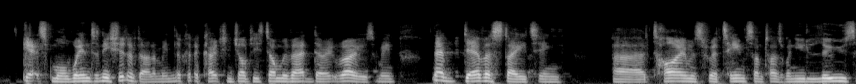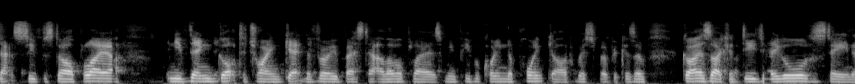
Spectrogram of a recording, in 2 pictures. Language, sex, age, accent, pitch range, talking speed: English, male, 30-49, British, 125-145 Hz, 230 wpm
